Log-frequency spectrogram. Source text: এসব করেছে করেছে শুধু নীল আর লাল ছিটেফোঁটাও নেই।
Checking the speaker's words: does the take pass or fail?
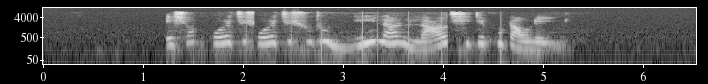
pass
